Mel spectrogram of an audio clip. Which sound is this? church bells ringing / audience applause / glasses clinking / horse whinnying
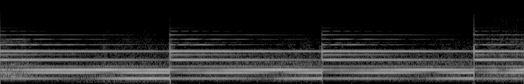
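church bells ringing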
